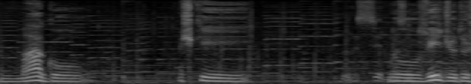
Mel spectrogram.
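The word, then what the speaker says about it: Maagho: Aliás, a pronúncia é Mago. Acho que no vídeo do Chocobo Festival falava Magu.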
